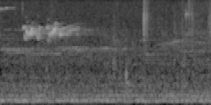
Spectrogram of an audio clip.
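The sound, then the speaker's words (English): Blackbirds singing faintly around the side of a house, a couple of short, bright warbling phrases near the start, then only quiet outdoor ambience with no voices. “Also, we could hear the blackbirds sing.”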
